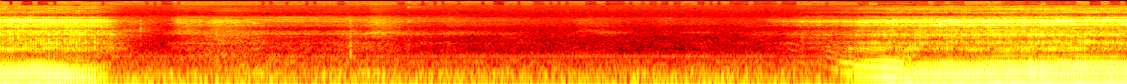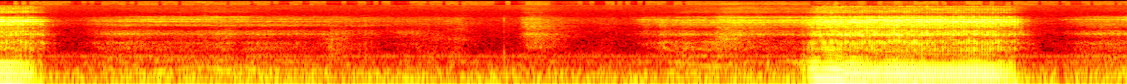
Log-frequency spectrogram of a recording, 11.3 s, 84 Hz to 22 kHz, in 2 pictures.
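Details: Adult man (father) snoring in sleep: loud, low rumbling snores on each breath in, about 12 a minute, with quiet pauses between.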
